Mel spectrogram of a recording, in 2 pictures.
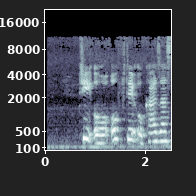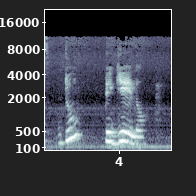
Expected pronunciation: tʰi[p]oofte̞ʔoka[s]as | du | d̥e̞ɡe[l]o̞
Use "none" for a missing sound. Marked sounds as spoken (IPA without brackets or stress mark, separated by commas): ʔ, z, l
